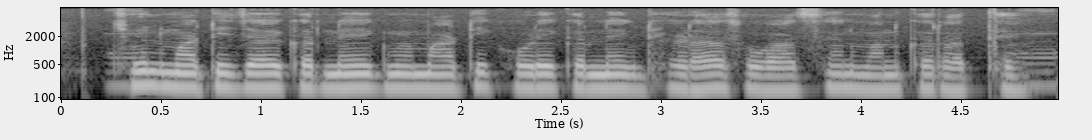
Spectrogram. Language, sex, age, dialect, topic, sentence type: Chhattisgarhi, male, 36-40, Northern/Bhandar, agriculture, statement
